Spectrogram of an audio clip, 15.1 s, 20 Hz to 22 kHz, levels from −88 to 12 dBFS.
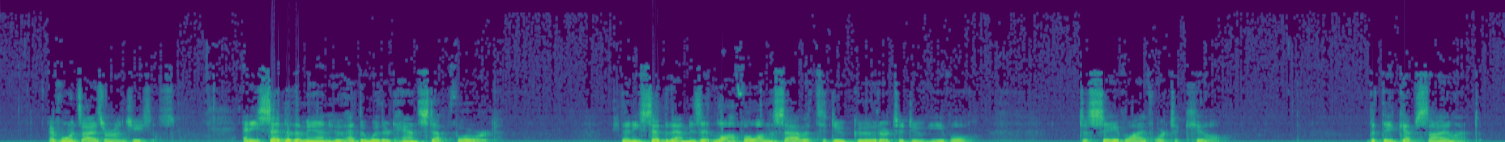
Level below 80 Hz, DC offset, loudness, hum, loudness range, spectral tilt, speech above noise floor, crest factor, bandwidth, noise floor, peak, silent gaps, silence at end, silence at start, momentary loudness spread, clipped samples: -40 dBFS; under 0.1%; -13 LUFS; none; 6 LU; -6.5 dB/octave; 27 dB; 14 dB; 12 kHz; -40 dBFS; 0 dBFS; none; 0.35 s; 0.5 s; 11 LU; under 0.1%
